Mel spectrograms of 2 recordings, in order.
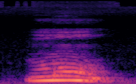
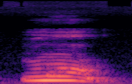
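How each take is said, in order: First: It ends with a vowel sounded through the nose. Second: The same.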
